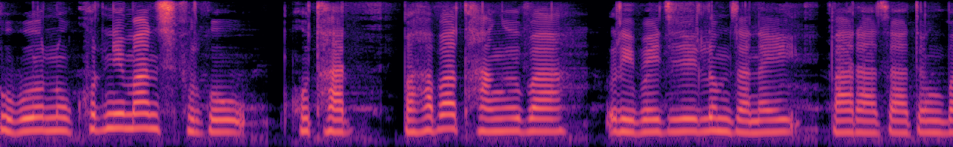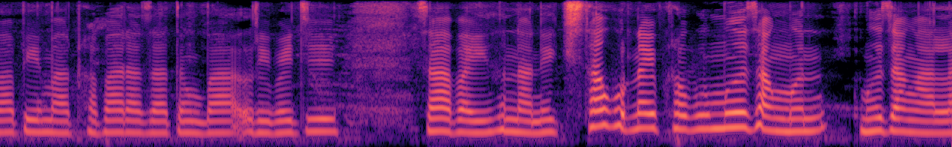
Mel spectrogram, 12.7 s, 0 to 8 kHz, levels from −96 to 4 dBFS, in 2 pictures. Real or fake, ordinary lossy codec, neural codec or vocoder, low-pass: real; none; none; none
